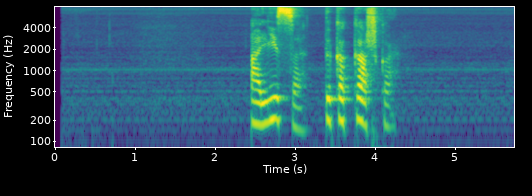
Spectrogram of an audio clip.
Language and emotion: Russian, angry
